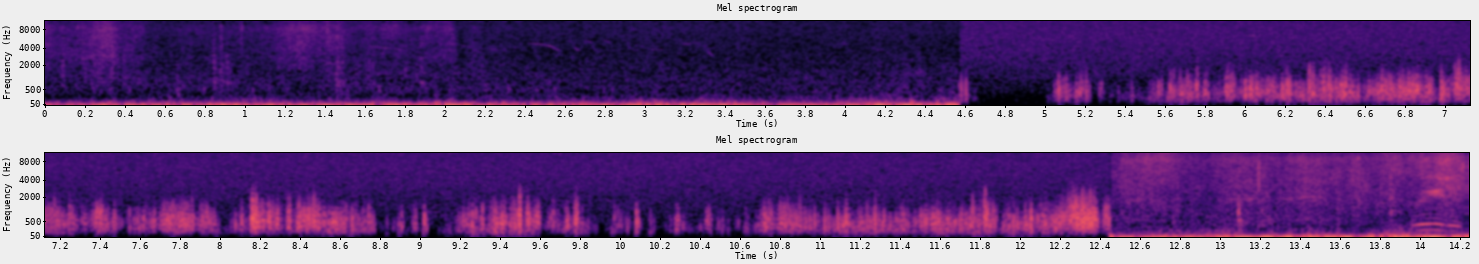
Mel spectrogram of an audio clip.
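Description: Wind buffeting a camera microphone with a loud, low rumble. About four and a half seconds in it cuts abruptly to a much quieter stretch of fluttering, gusty noise, and the loud buffeting returns near the end.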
